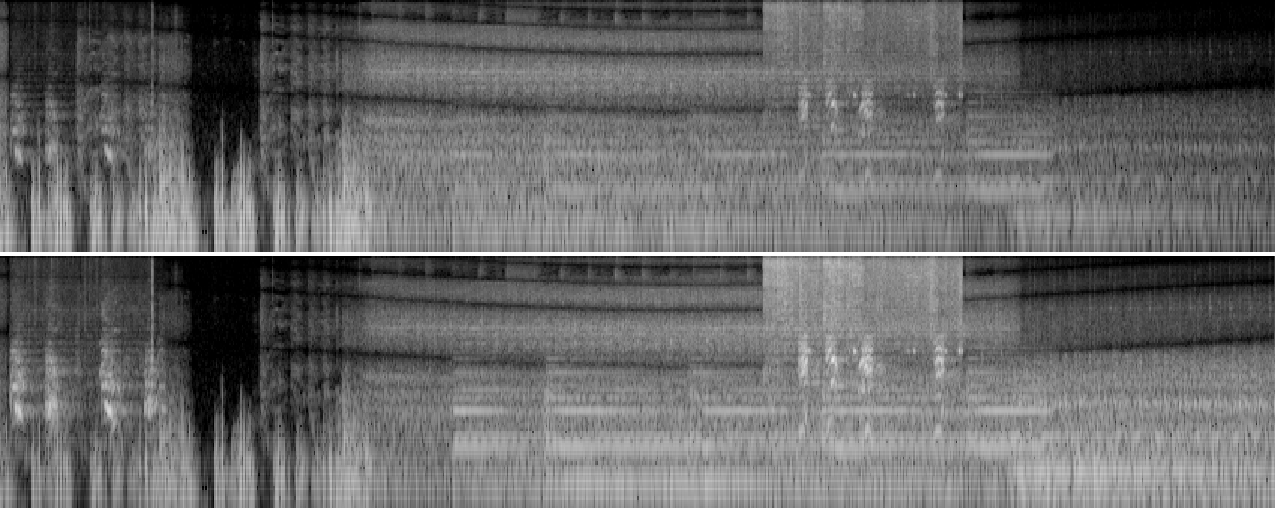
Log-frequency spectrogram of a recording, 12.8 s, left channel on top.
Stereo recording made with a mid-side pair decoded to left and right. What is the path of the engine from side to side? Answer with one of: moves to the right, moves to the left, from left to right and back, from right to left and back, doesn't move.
moves to the right.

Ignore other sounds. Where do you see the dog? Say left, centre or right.
right.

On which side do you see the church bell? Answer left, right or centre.
right.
